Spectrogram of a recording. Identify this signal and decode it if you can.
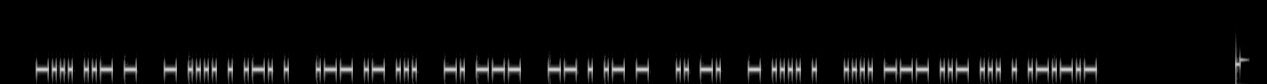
Morse code, heard as a keyed tone, about 30 wpm, 700 Hz. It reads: BUT THERE WAS NO MEAT IN THE HOUSE.
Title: Sentences from Top 1000 Words - Review Part 3 - 30wpm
